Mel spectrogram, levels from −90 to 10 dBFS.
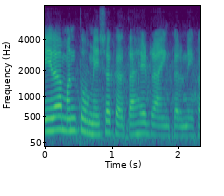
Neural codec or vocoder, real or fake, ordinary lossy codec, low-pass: codec, 16 kHz, 8 kbps, FunCodec, trained on LibriTTS, 25 frames a second; fake; none; none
